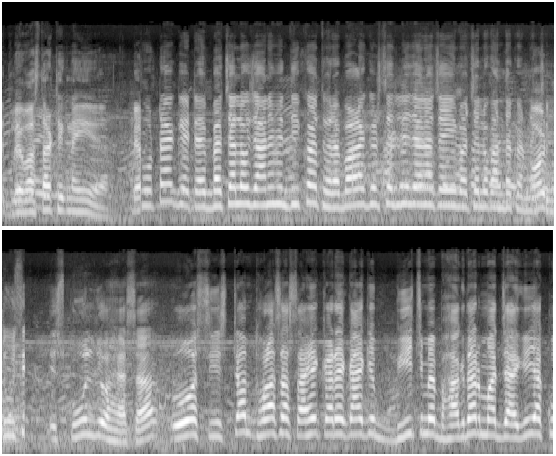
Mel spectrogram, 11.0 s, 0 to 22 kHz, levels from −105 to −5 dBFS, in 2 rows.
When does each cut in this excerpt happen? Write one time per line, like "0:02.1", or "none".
0:01.4
0:05.7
